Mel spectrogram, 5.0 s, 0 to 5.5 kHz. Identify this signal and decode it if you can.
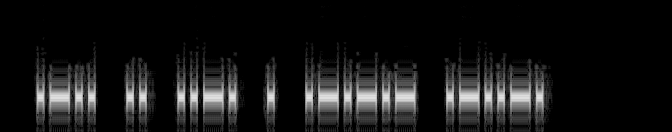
Morse code, heard as a keyed tone, about 25 wpm, spaced as for 20 wpm, 700 Hz. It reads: LIFE."
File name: Pinocchio / Pinocchio ch7 15 25 ik1hge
